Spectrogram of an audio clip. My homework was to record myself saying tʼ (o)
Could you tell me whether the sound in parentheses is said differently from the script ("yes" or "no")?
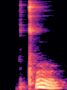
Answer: yes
